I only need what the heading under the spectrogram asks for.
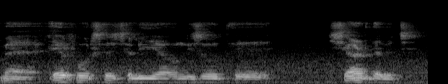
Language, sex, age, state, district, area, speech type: Dogri, male, 60+, Jammu and Kashmir, Reasi, urban, spontaneous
